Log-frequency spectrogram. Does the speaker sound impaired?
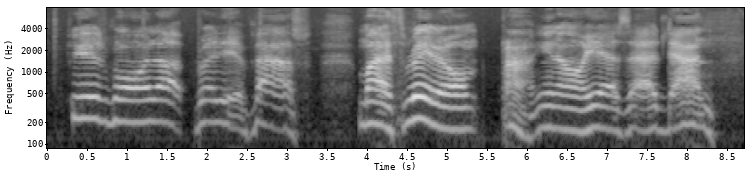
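Yes: ALS; motor neuron disease, onset with speech impairment and right hand weakness; diagnosed about one year ago, needs help getting dressed, cannot tie own shoes; speech impairment noticed before diagnosis, prompted doctor visit.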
